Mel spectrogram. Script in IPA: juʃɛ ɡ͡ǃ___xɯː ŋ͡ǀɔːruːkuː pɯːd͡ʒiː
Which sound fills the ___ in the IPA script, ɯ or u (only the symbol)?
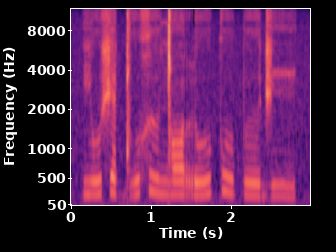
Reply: u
